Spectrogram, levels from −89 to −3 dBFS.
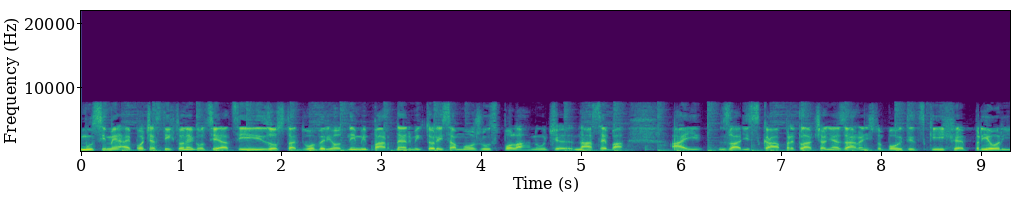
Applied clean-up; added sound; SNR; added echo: none; Drum / Drum kit; 16 dB; none.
